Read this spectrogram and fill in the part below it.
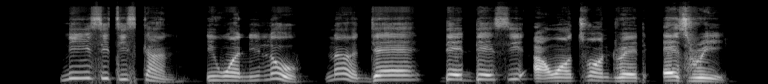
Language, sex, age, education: Yoruba, male, 15-29, secondary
